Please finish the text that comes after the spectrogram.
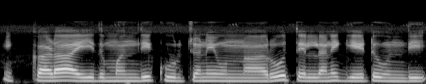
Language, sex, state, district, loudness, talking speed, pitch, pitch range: Telugu, male, Andhra Pradesh, Sri Satya Sai, -16 LUFS, 110 wpm, 165 Hz, 160-175 Hz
